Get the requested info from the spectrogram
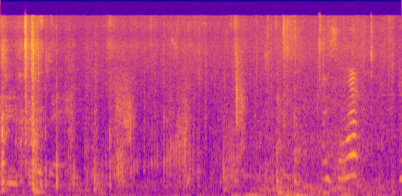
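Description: Frozen lake ice cracking underfoot as a car drives past on the ice: a few sharp cracks and knocks. A woman gives a short alarmed vocal sound near the end.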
